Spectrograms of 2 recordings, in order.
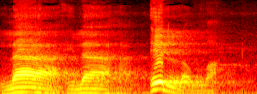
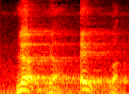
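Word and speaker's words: لا إله إلا الله: Ya, jadi baik menan tetap ya bebetul la ilaha illallah. Ya, yang ban cara baca yang payah pegah sikit. Ya, karena baik salah baca. La illallah, la illallah, la illallah, la illallah.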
